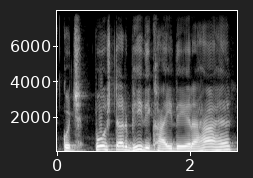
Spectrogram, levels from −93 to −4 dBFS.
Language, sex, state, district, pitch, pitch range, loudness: Hindi, male, Madhya Pradesh, Bhopal, 150 Hz, 125-185 Hz, -12 LUFS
